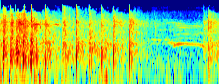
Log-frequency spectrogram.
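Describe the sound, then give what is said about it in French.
Gunfire aimed at protesters in Ouagadougou: many sharp cracks in a fast, uneven volley that thins out, then a short lull before a few final shots. “Voilà pour les tirs contre les manifestants hier dans Ouagadougou.”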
